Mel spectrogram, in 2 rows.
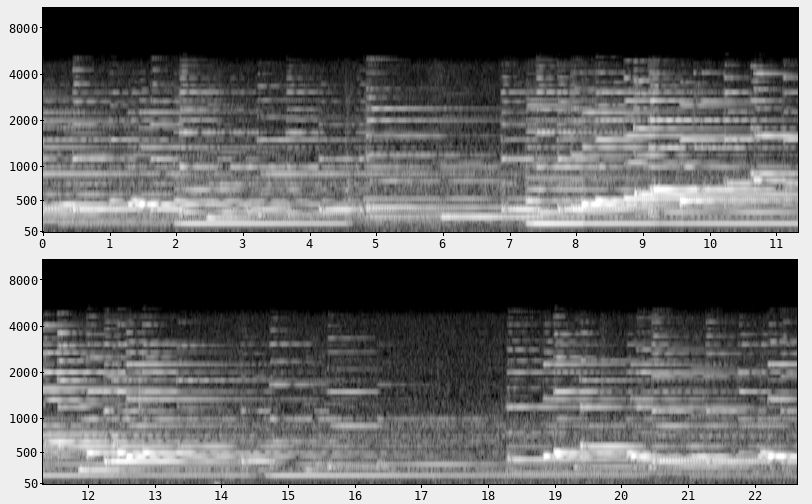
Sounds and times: Harp: 0.0s - 22.6s
Pizzicato: 0.0s - 22.6s.

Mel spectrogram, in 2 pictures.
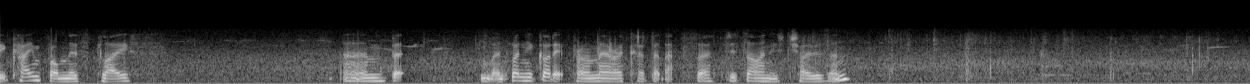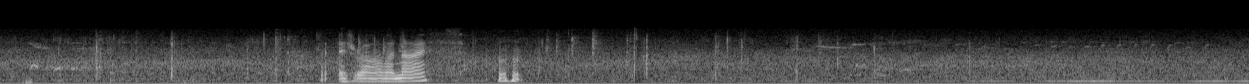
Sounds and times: Speech: 0.0s - 1.4s, 3.4s - 4.1s, 4.8s - 8.6s, 15.7s - 17.0s.

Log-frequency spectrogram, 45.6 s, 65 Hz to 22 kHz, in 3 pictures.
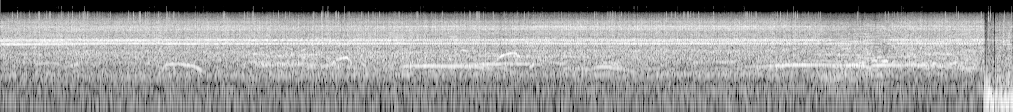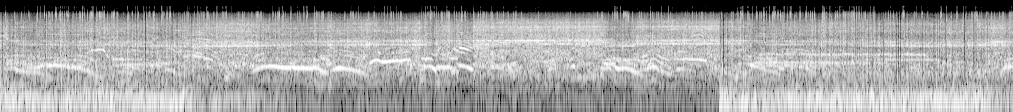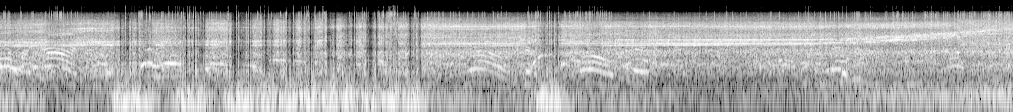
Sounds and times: Truck: 0.0s - 45.5s.

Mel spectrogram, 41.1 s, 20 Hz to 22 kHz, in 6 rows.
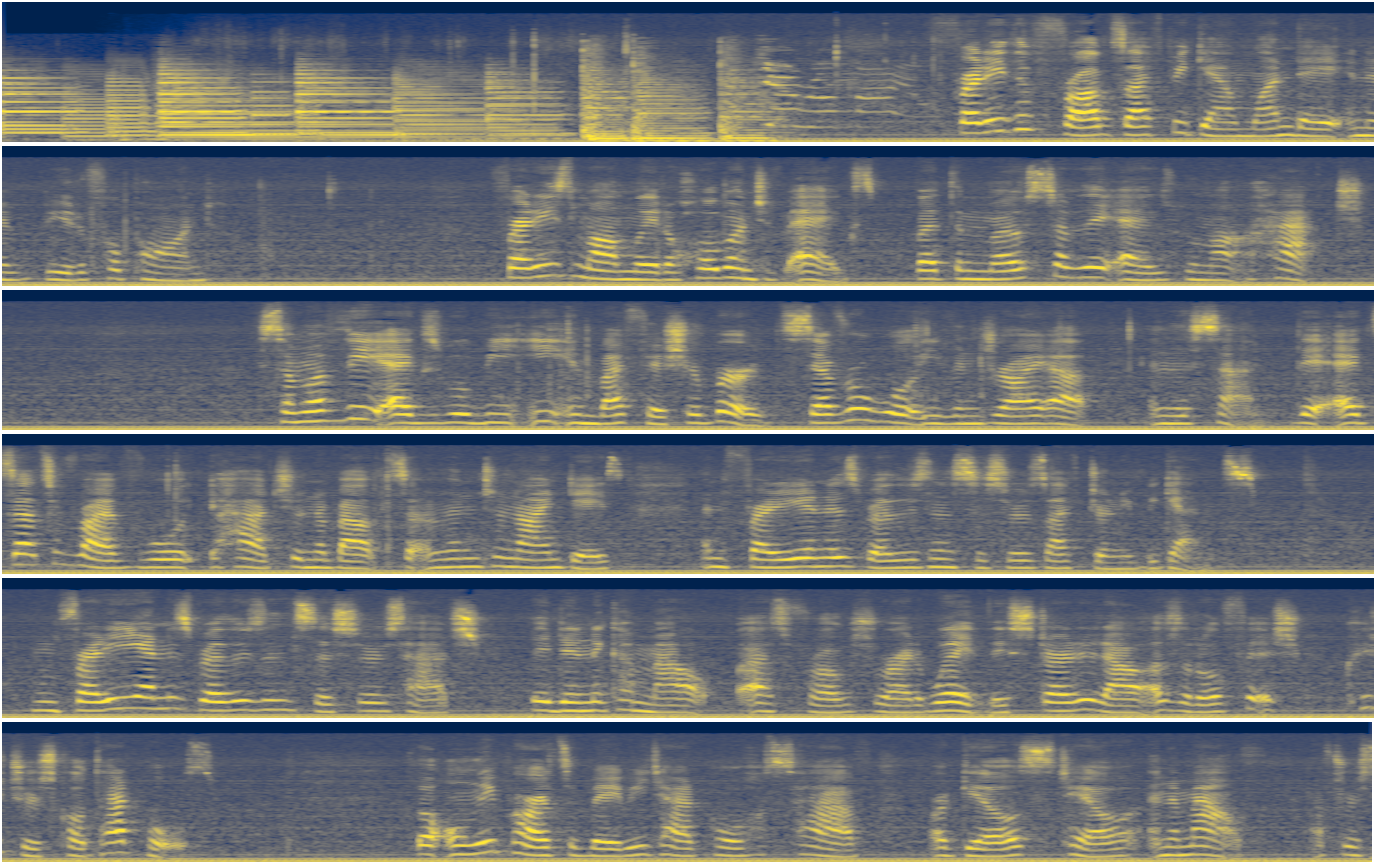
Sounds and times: Speech: 3.8s - 8.0s, 9.4s - 13.7s, 15.0s - 26.9s, 27.6s - 35.4s, 36.4s - 41.1s.

